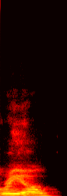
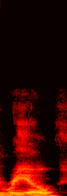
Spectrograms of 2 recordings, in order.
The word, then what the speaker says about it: Rio: I I tell guys when I see gringoes here in Rio, that's how you pronounce it. Hio in Portuguese.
